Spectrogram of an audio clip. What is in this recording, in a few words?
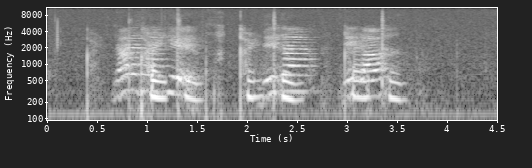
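"cartoon", spoken word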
